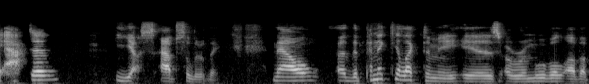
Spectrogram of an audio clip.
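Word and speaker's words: panniculectomy: How do you say paniculectomy? That's exactly how you said it.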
